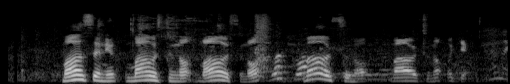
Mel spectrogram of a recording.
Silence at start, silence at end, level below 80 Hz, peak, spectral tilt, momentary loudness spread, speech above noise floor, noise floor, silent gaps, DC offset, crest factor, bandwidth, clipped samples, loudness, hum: 0.65 s; 0 s; -78 dBFS; -2 dBFS; -4.5 dB/octave; 19 LU; 28 dB; -52 dBFS; none; under 0.1%; 22 dB; 11.5 kHz; under 0.1%; -23 LUFS; none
